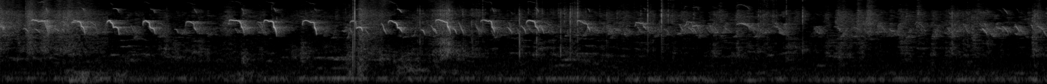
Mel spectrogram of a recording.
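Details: Colourful chicks calling with quick, high descending peeps, about two or three per second, loud at first then fading into softer overlapping cheeps and faint rustling.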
